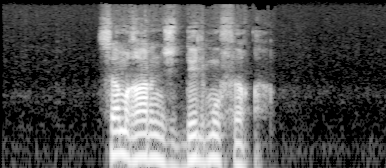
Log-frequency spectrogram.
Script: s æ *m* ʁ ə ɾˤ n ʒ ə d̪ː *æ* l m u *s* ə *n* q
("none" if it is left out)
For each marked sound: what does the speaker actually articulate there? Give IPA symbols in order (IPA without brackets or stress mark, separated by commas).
m, i, f, none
